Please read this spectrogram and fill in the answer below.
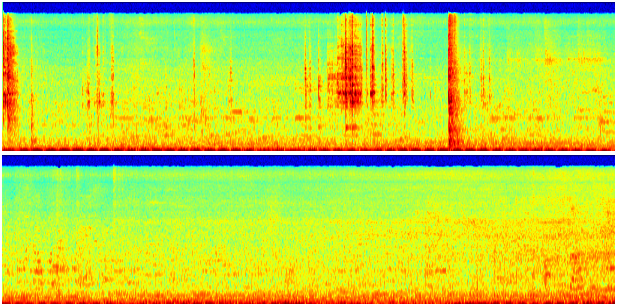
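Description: Handling noise from a phone carried along a shop aisle: a steady low rumble with jangling clinks about four seconds in and a sharp click about six seconds in, over faint background music.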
